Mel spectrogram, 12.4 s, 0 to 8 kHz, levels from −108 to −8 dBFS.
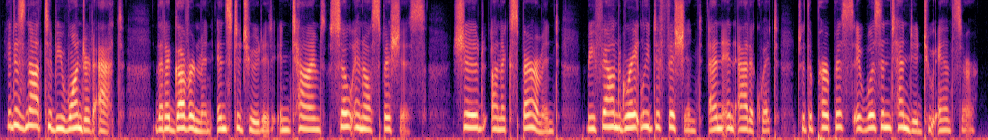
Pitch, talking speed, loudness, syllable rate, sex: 240 Hz, 155 wpm, -18 LUFS, 5.4 syllables/s, female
